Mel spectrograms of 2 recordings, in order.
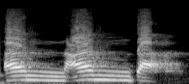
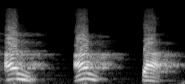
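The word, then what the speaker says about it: أنعمت: Anamta anamta enggak boleh anamta enggak boleh dilepas enggak boleh memantul enggak boleh juga dihilangkan alirannya. An ab ta enggak boleh an ab ta.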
